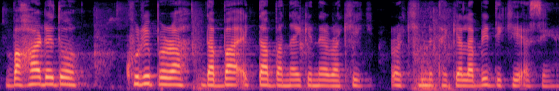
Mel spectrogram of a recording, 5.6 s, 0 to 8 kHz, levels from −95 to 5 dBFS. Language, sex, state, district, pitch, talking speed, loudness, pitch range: Nagamese, female, Nagaland, Kohima, 195 Hz, 170 wpm, -19 LUFS, 185-215 Hz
